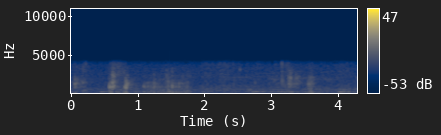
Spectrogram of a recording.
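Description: A Boston terrier and an American hairless terrier play-fighting, with short bursts of dog vocal noise. The two loudest come close together just under a second in, and more follow around one and a half and three and a half seconds.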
